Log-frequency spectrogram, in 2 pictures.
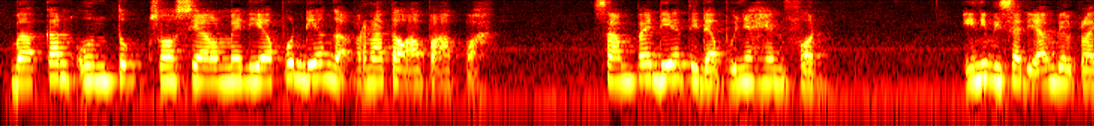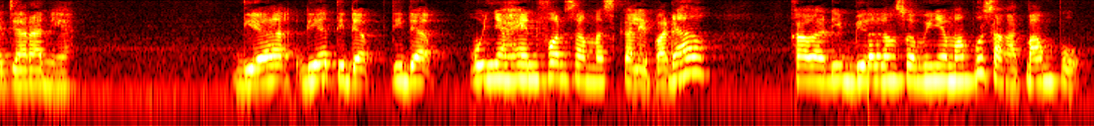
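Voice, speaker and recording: A woman's voice: medium pitch, steady tone, moderate pace, a little mellow, a little hiss or hum. Chatty woman preacher telling a story. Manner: calls the listener "Kak", retells conversations with "gitu". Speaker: Islamic preacher answering questions. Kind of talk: casual religious advice and storytelling. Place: live online room.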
